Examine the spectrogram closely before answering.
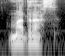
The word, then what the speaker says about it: Мадрас: Мадрас. Сейчас мы приготовим один из вариантов отвертки. Это мадрас, в честь города, который еще произносят с ударением на последнем слоге.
